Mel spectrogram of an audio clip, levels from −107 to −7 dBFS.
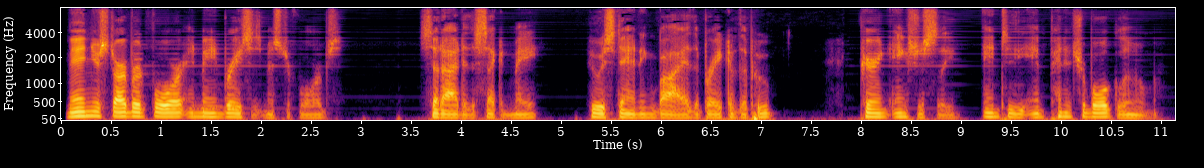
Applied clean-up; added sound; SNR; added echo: neural mask model DeepFilterNet 3.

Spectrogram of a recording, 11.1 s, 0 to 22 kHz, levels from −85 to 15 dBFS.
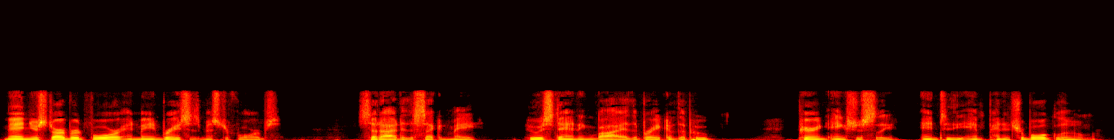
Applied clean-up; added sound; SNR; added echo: neural mask model Resemble Enhance denoiser.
